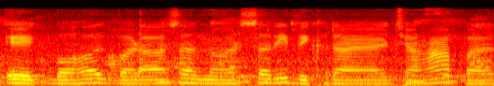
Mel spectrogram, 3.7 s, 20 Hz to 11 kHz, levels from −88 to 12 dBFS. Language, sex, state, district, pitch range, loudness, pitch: Hindi, male, Maharashtra, Mumbai Suburban, 130-155 Hz, -18 LUFS, 135 Hz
